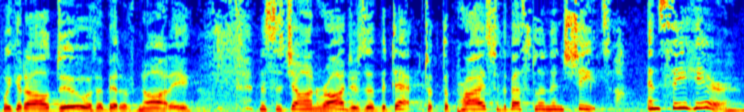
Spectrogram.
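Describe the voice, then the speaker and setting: A woman's voice: fairly high pitch, slightly rough. A woman playing a wry, outspoken woman of the 1870s in a radio drama, with formal period phrasing. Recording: echoey hall, faint background noise.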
